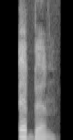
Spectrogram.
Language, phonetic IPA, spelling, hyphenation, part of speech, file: Hungarian, [ˈɛbːɛn], ebben, eb‧ben, pronoun / noun, Hu-ebben.ogg
- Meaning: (pronoun) inessive singular of ez, in this; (noun) inessive singular of eb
